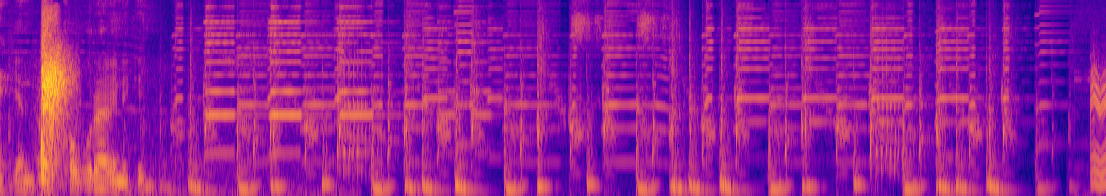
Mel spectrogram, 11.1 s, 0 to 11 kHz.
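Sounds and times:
background music: 0.0s - 11.0s
sharp whip-crack swish: 0.4s - 0.9s.

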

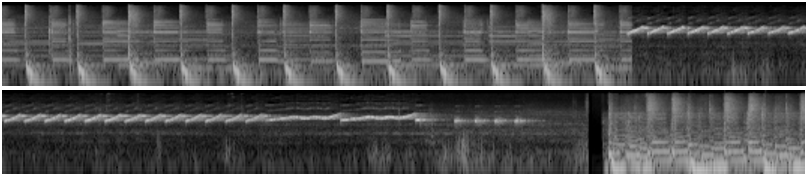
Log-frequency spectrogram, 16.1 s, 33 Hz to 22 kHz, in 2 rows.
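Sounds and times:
car alarm siren: 6.2s - 13.8s.

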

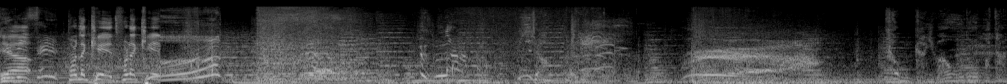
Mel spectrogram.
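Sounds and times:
soundtrack music: 0.0s - 10.0s.

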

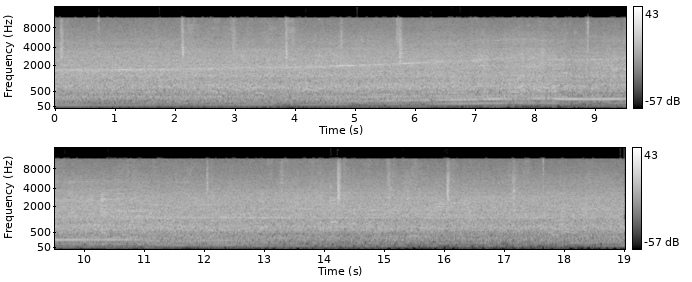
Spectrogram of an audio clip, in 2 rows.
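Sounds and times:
faint rising whine: 0.0s - 16.0s
vehicle engine humming: 0.0s - 19.0s.

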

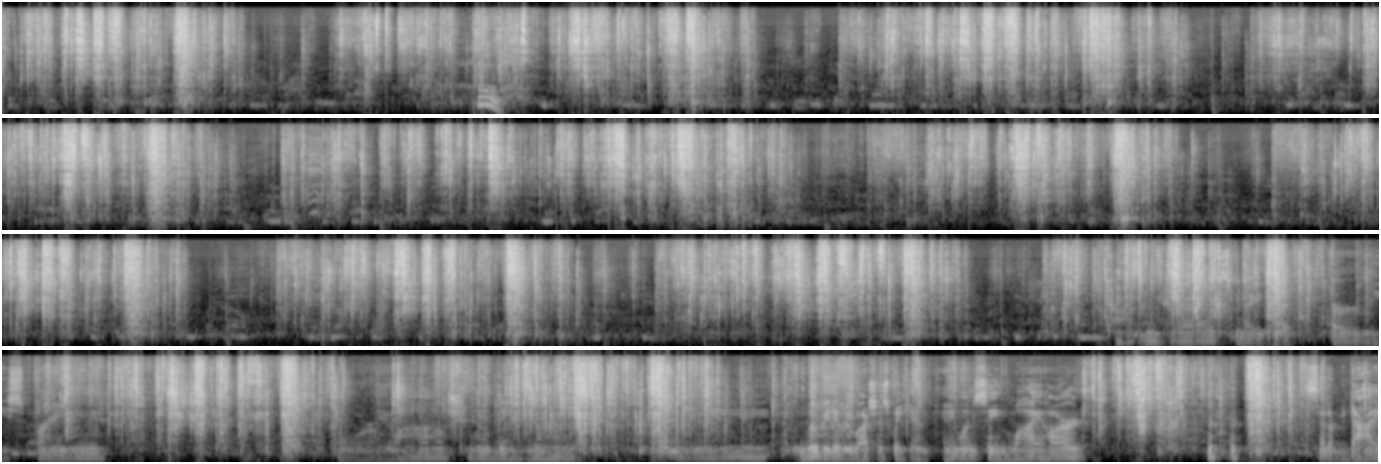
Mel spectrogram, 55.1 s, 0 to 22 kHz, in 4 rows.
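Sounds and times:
card pack wrappers crinkling: 0.0s - 29.5s, 30.2s - 55.0s.

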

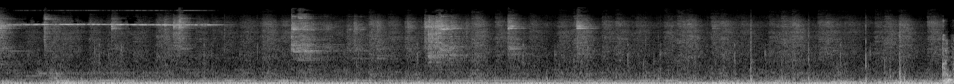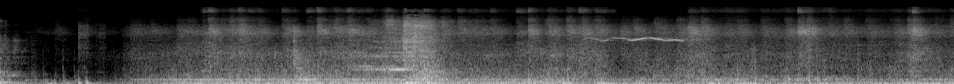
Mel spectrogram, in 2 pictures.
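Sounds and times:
cows clattering on concrete: 2.4s - 10.6s
milking machinery humming: 10.6s - 19.0s
short warbling whistle: 15.4s - 16.6s.

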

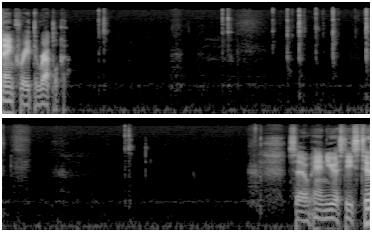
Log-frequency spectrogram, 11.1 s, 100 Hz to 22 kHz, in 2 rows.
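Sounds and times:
mouse click: 1.4s - 1.7s, 7.3s - 7.8s.

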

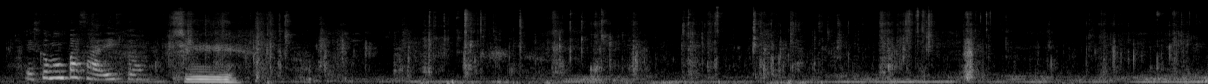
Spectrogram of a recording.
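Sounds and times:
footsteps crunching on gravel: 0.0s - 12.0s
low steady hum: 0.0s - 12.0s.

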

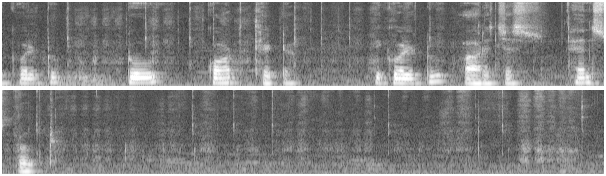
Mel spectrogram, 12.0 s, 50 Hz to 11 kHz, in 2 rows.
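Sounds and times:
stylus scratching and tapping on tablet: 0.0s - 12.0s.

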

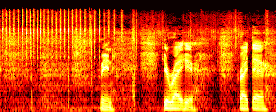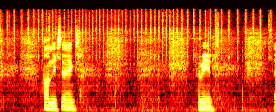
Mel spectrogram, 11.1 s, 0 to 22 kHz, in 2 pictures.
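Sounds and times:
bike freehub ratcheting clicks: 0.0s - 3.2s, 3.8s - 11.0s.

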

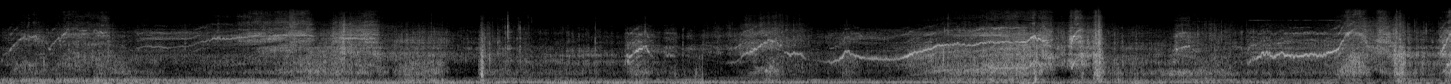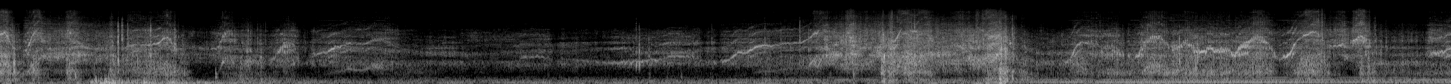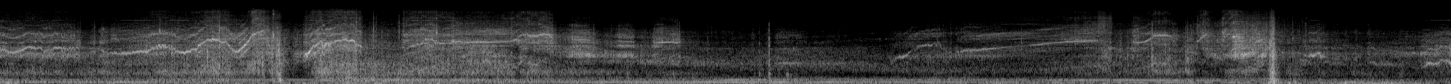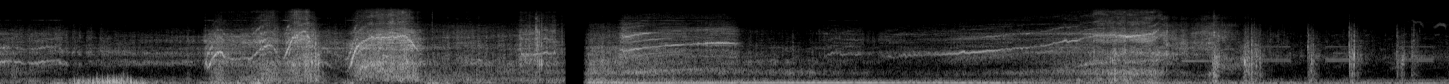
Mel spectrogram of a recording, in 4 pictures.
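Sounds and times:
rc truck motor whining: 0.0s - 58.0s
tyres sliding on dirt: 0.0s - 58.0s.

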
